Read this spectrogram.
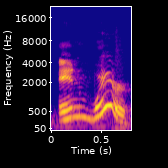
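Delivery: cried out. A narrator's reading. Charlie pressing Grandpa Joe, crying out. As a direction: blurt it out, curious. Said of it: "cried Charlie".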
